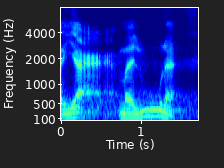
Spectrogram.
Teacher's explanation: ainnya punya sifat tawassud, di antaranya alirkan sedikit bunyinya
